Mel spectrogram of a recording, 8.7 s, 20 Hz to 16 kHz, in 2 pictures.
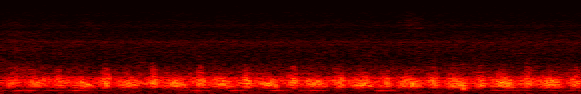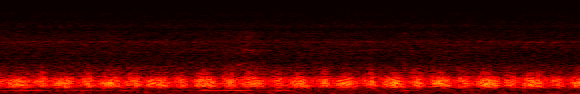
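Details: Pregnancy at 10 weeks or more, fetal Doppler: rapid, regular whooshing pulses about 170 beats per minute; fetal heartbeat.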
